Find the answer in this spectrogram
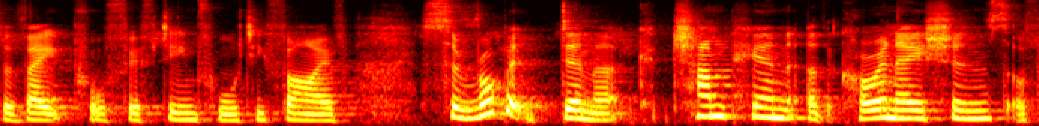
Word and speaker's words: Dymoke: m ke die oak it's more commonly pronounced Dimmick Robert Dimmick was born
